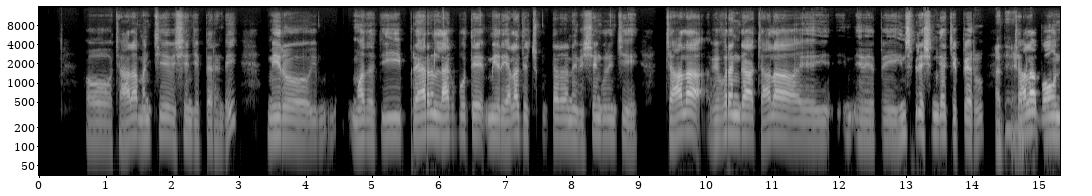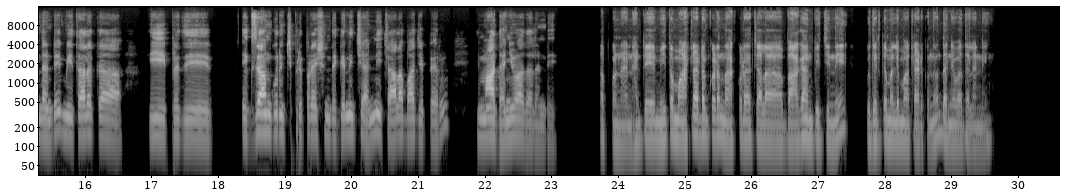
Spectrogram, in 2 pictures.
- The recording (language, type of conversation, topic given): Telugu, podcast, ప్రేరణ లేకపోతే మీరు దాన్ని ఎలా తెచ్చుకుంటారు?
- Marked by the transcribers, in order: other background noise; in English: "ఇన్స్‌పిరేషన్‌గా"; in English: "ఎగ్జామ్"; in English: "ప్రిపరేషన్"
